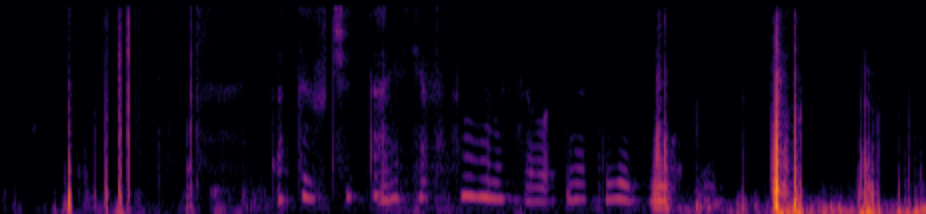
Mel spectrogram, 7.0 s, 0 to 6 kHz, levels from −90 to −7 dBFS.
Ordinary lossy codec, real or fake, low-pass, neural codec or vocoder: none; fake; 5.4 kHz; codec, 24 kHz, 1.2 kbps, DualCodec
